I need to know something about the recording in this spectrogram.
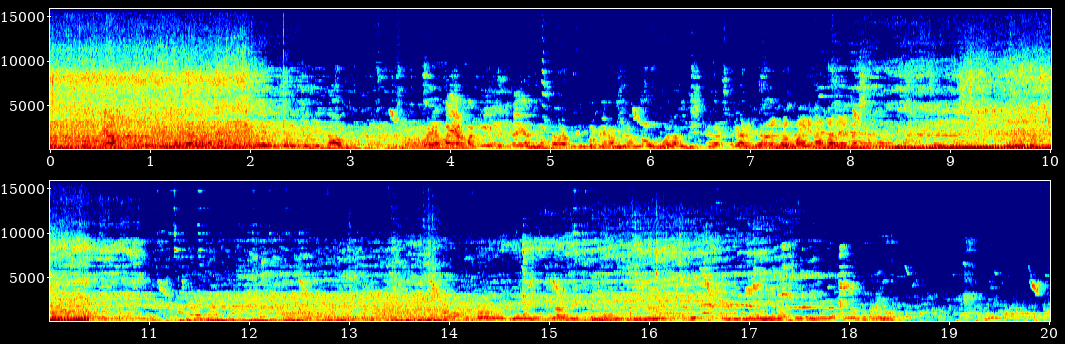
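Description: Several men talk and call out nearby, outdoors.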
